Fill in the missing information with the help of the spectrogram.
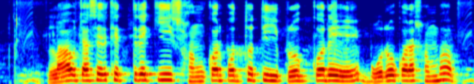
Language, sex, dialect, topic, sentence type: Bengali, male, Jharkhandi, agriculture, question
